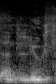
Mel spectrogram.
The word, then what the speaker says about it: Louth: There was a small town in Lincoln called, in Ireland it would be pronounced Louth, but it's pronounced Louth, I think, or Louth, or whatever.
